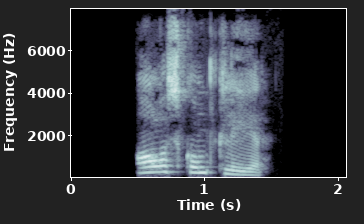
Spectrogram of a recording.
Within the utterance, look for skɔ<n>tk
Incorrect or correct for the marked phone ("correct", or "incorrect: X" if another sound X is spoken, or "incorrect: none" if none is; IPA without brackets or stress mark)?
incorrect: m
